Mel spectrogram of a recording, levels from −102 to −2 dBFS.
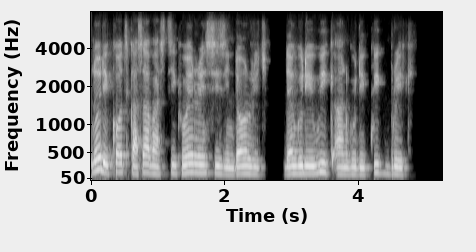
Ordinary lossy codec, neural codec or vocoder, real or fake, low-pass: Opus, 24 kbps; none; real; 7.2 kHz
